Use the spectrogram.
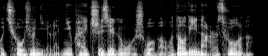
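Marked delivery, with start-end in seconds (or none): none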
